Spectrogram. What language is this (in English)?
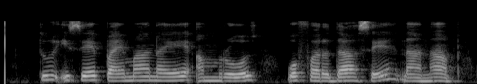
Urdu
